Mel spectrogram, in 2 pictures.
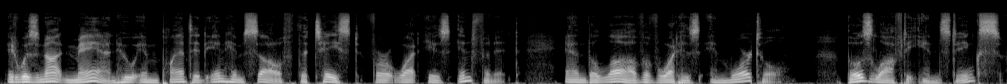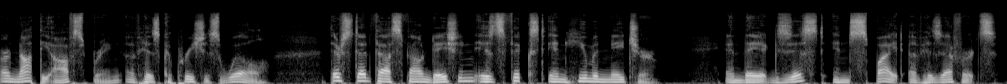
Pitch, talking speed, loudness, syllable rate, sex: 105 Hz, 145 wpm, -19 LUFS, 4.3 syllables/s, male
